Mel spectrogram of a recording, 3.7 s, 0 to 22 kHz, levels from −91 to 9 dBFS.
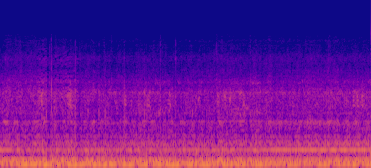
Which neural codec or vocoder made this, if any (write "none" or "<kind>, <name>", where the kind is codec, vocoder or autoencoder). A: none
